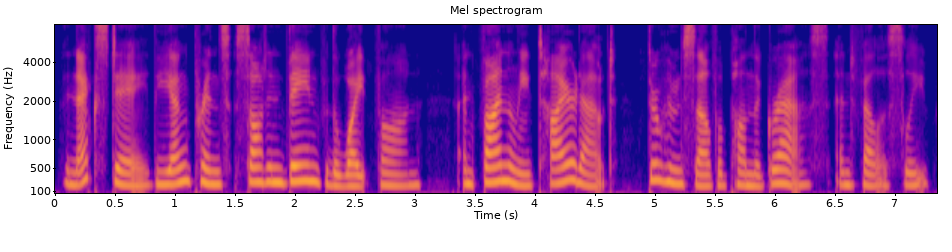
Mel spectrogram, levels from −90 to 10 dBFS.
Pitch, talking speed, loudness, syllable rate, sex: 225 Hz, 205 wpm, -18 LUFS, 5.1 syllables/s, female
